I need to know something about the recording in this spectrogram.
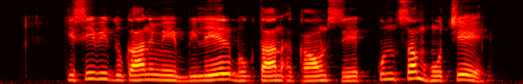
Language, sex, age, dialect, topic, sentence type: Magahi, male, 31-35, Northeastern/Surjapuri, banking, question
